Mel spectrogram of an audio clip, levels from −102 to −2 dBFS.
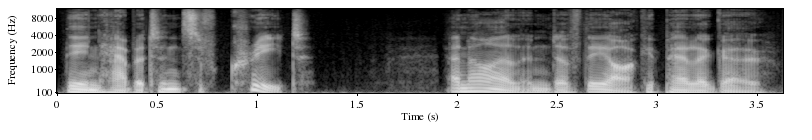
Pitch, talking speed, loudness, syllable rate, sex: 95 Hz, 150 wpm, -20 LUFS, 6.4 syllables/s, male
